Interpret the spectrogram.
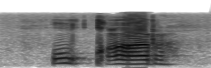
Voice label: "укьар", Aghul

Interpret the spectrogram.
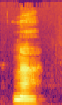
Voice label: "five", Kham

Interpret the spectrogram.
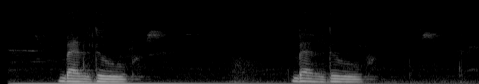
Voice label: bell duub, zapoteco teotitlan

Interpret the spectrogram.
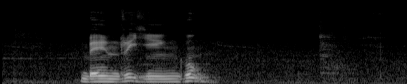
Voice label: "ben riging gu'ung", zapoteco teotitlan; carnicero

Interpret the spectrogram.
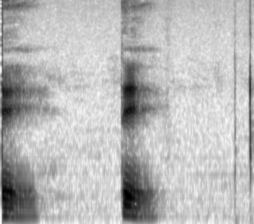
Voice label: b te uno, zapoteco teotitlan

